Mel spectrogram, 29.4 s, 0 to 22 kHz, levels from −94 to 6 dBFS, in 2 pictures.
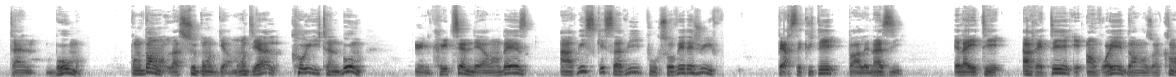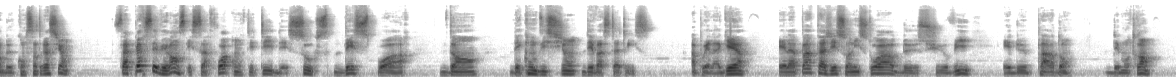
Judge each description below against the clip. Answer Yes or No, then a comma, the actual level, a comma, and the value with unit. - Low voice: Yes, low, 125 Hz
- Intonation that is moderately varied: No, wide, 7.7 semitones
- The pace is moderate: No, slow, 130 wpm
